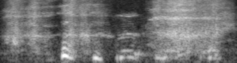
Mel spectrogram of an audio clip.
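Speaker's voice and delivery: squeaky breathless giggle; a high airy laugh at his own story; high breathy laugh. Real, not acted. Telling friends the bait-tank story, high breathy laugh.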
